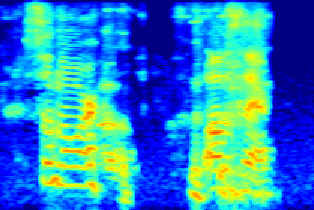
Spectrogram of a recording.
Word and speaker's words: Sonora: Sonoa. Whatever. Sonoa. I know how it's spelled, but Sonoa. Yeah, you gotta put an R in it if you're really Sonora. Sonora.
